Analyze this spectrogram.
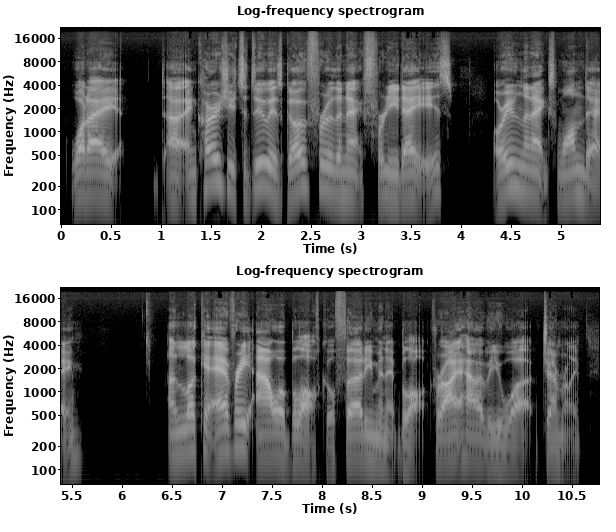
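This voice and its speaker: A man with a British accent speaks at a moderate pace in an animated, energetic tone, with ordinary pitch variation against a quiet background. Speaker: podcast host and business coach. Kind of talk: motivational business monologue.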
